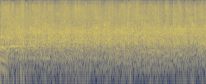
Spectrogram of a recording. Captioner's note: audience cheering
